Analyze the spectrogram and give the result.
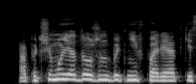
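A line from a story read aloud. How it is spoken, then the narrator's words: Angry. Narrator (Russian): сердито ответил Чейз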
